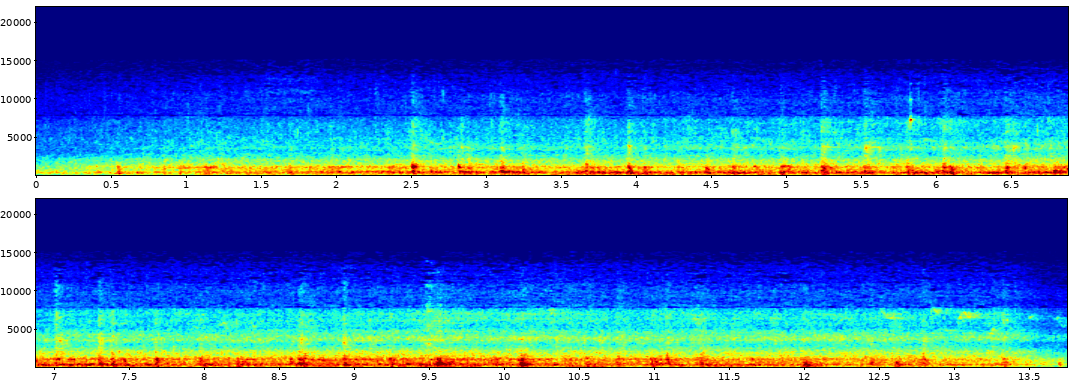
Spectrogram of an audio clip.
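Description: Narrow-gauge train running along the track, a steady rumble with wheels clattering on the rail joints, fading out near the end.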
